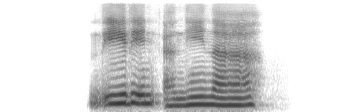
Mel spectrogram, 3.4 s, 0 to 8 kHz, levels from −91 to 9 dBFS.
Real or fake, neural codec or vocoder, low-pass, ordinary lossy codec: fake; codec, 16 kHz, 0.3 kbps, FocalCodec; 7.2 kHz; Opus, 64 kbps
